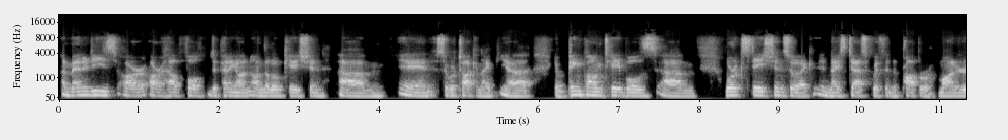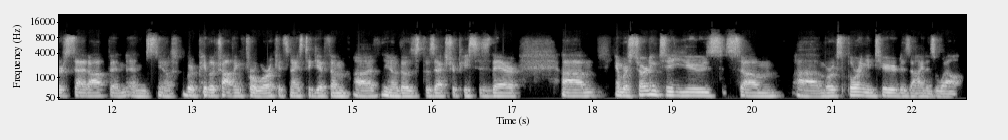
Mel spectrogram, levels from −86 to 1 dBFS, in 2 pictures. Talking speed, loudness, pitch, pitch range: 185 wpm, -19 LUFS, 120 Hz, 115-135 Hz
